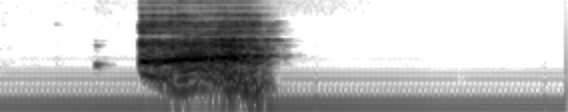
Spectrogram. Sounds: Throat clearing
